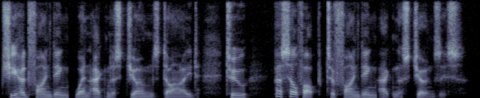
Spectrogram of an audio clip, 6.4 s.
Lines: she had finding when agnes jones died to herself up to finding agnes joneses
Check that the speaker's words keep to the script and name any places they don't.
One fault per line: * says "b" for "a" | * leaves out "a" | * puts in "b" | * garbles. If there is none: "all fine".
all fine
